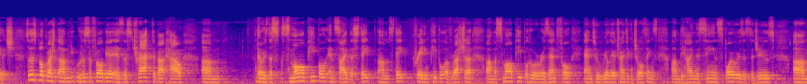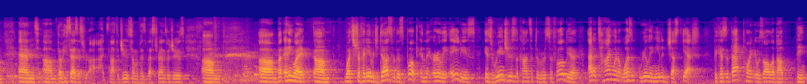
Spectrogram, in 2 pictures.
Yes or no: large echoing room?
yes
